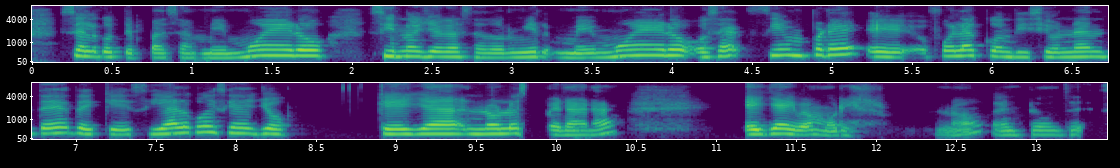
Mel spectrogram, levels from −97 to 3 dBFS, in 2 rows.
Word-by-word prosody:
si 275 - -2
algo 230 -3 +1
te 190 -3 -7
pasa, 190 0 -7
me 180 0 -3
muero, 270 +5 +3 0.3
si 255 - +1
no 240 0 +1
llegas 225 -2 0
a 200 - -4
dormir, 205 +3 -1
me 190 0 -2
muero, 280 +5 +2
o 215 - 0
sea, 255 +5 -1
siempre, 295 +3 +2
eh, 220 -2 +1
fue 255 -1 -1
la 270 0 +4
condicionante 225 0 -1
de 230 -4 0
que 205 -2 -2
si 220 +2 -1
algo 265 +4 +3
hacía 265 -4 0
yo, 215 -2 -1 0.5
que 220 -2 +3
ella 225 +1 +4
no 220 +1 +2
lo 235 - +2
esperara, 190 0 -4 0.8
ella 205 +3 +4
iba 190 -3 +2
a - - -5
morir, 170 -3 -7 0.5
¿no? 315 - -10
Entonces 180 +1 -9
225 Hz, 165 wpm, -23 LUFS, 200-255 Hz, 0.8 s, la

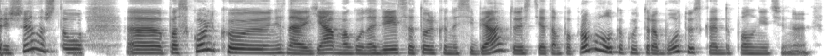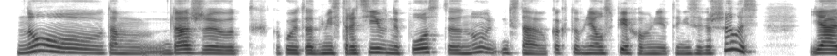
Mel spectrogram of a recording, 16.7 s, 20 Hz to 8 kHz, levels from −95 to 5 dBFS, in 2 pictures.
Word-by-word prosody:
решила, 300 - 0
что, 210 -8 -1 0.4
э, 190 0 +4
поскольку, 245 - +1
не 200 -2 +2
знаю, 170 -5 +3
я 190 +3 +5
могу 170 -1 -2
надеяться 180 +2 0
только 180 -1 -3
на 160 -1 -5
себя, 170 - +2
то - - -5
есть 170 0 -4
я 170 - 0
там 160 -1 -5
попробовала 250 - +1
какую-то 195 -3 -6
работу 190 - -2
искать 175 -7 -6
дополнительную 165 - -8 0.4
Но 225 -5 +1
там 170 -2 -5
даже 185 -1 +4
вот 170 0 -3 0.3
какой-то 175 +1 -1
административный 180 +3 +1
пост, 225 +3 0
э, 175 -1 0
ну, 220 +8 -1
не 200 -1 -7
знаю, 165 -6 -1
как-то 195 0 -6
у - - -6
меня 180 0 +1
успехом 175 -2 0
у - - -5
меня 160 -1 -4
это 155 +2 -12
не 160 0 -5
завершилось. 260 - -1 0.5
Я 195 -1 +8
185 Hz, 150 wpm, -23 LUFS, 170-210 Hz, 0.5 s, Я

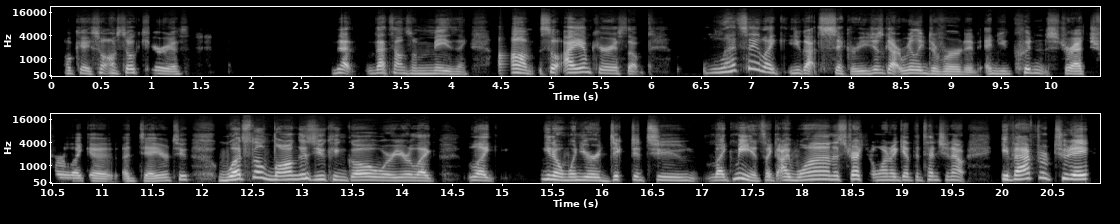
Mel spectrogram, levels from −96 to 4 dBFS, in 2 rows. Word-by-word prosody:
Okay, 165 -1 -5
so - - -5
I'm - - -5
so 205 +5 -1
curious 150 -8 -6 1.5
That - - +1
that 200 +5 -2
sounds 175 -4 -6
amazing. 155 -4 -5 0.4
Um, 200 -7 +3
so 225 - +1
I - - +7
am 240 +2 +4
curious 175 -7 -4
though, - - -5 0.6
let's 250 +10 -5
say, 430 -4 -1
like, 235 -8 -2
you 180 +1 -7
got - - 0
sick 165 -5 -1
or 140 - -6
you 150 +1 -4
just 190 -1 -4
got - - +2
really 175 +1 0
diverted 135 -7 -4
and 150 +1 -6
you 150 - -9
couldn't 190 -3 -4
stretch 150 -3 0
for, 170 -1 -3
like, 150 -2 -1
a 140 -2 0
a 140 - -4
day 140 +1 -1
or 165 - -3
2. 215 +6 -5 0.3
What's 215 - +6
the 330 -2 +2
longest 225 +2 +3
you 225 +1 +1
can 200 -5 -5
go 185 +1 +3
where 175 -2 -1
you're 170 +1 0
like 155 -4 +1 0.3
like, 175 -3 +1 0.5
you 235 0 +2
know, 210 - +5
when 180 0 -1
you're 180 -1 +2
addicted 195 +4 -3
to 175 -5 -4
like 180 +5 -1
me, 265 -7 +6
it's 150 -3 -5
like, - - -3
I 185 - +4
wanna 220 +5 +2
stretch, 235 +2 +5
I - - -8
wanna 190 +1 0
get 190 -1 -1
the 185 - -12
tension 195 +1 -5
out. 200 - 0 0.3
If 220 0 +2
after 280 +6 +6
2 265 +4 0
days 235 0 +11
180 Hz, 205 wpm, -24 LUFS, 160-215 Hz, 1.5 s, days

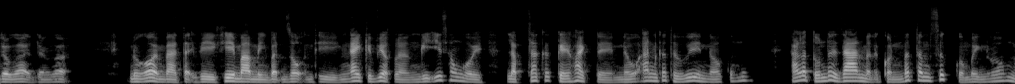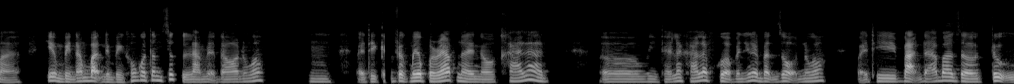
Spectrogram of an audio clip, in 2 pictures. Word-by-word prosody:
Đúng 120 -2 +3
rồi, 130 - +1
đúng 115 -1 -7
rồi. 125 0 -3 0.6
Đúng 130 - 0
rồi, 160 +2 +7
mà 120 -2 +3
tại - - -2
vì 120 -2 +1
khi 155 +7 +5
mà 130 -2 +7
mình 115 -3 -1
bận 115 - +1
rộn 125 -2 -1
thì 115 -3 -4
ngay 125 +9 +5
cái 135 -3 -3
việc 165 -6 +2
là 110 -2 -1
nghĩ 140 - -2
xong 180 -5 -2
rồi 115 -4 -1 0.2
lập 125 -2 +1
ra 175 - +2
các 180 +1 -7
kế 135 - +4
hoạch 155 +1 +3
để 110 -2 -3
nấu 115 +4 -3
ăn 165 +2 0
các 190 +2 -4
thứ 130 -2 -3
thì 165 0 +2
nó 120 -4 -4
cũng 160 +8 -10 0.4
khá - - +2
là 200 - +4
tốn 145 +2 +1
thời 190 -4 +3
gian 165 0 +7
mà 120 - -1
lại 110 - -9
còn 115 +1 -3
mất 185 - 0
tâm 185 -3 +2
sức 225 +7 -3
của - - -4
mình, 115 +2 -4
đúng 130 - -7
không? 165 +1 -4
Mà 105 -5 -4 0.3
khi 175 - +3
mà 160 - 0
mình 130 - 0
đang 150 +6 +1
bận 160 - +5
thì 120 - -2
mình 110 -1 -4
không 175 +2 -3
có 195 - +3
tâm 190 0 -1
sức 230 +4 0
để - - -2
làm 115 0 0
việc - - -5
đó, 120 +2 -1
đúng 135 +3 -6
không? 180 +3 0 0.5
Ừm, 130 -1 -8 0.3
vậy - - -3
thì 130 - -3
cái - - -6
việc 160 -1 +2
meal 165 - +8
prep 165 +6 +4
này 135 -5 +1
nó 115 -1 -2
khá 150 0 -3
là 210 -5 +1 0.5
ờ, 125 0 -3
mình 125 -1 -7
thấy 120 0 -5
là 160 - -1
khá 150 -2 -3
là 190 +4 +4
phù 185 - -1
hợp - - +3
với 125 - -5
những 135 - -5
người 180 0 +2
bận 145 -6 -1
rộn, 130 -2 -1
đúng 140 +1 -3
không? 170 +3 -2 0.3
Vậy - - -4
thì 140 -1 -1
bạn 140 +2 +4
đã 135 +2 -2
bao 175 +2 +3
giờ 135 -5 +2
tự 170 - +4
135 Hz, 300 wpm, -28 LUFS, 120-165 Hz, 0.6 s, meal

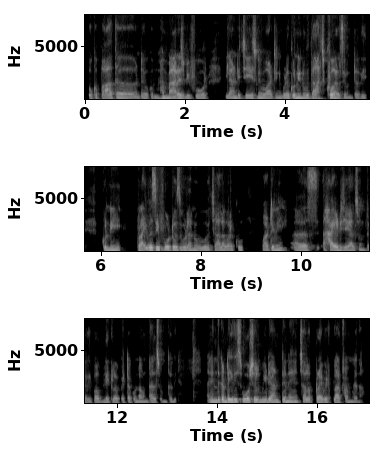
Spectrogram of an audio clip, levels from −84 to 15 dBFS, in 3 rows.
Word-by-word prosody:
ఒక - - -7
పాత 125 +4 0 0.4
అంటే, 125 +4 -7
ఒక 130 - -13 0.2
మహ్ 150 +7 +1
మ్యారేజ్ 130 +3 +4
బిఫోర్ 125 +1 -5 0.4
ఇలాంటివి 135 +1 -2
చేసిన 130 +3 +1
వాటిని 130 0 -4
కూడా 145 +2 +1
కొన్ని 150 -2 +4
నువ్వు 140 0 -1
దాచుకోవాల్సి 130 - +2
ఉంటది. 115 +1 -9 0.5
కొన్ని 150 -1 +2 0.5
ప్రైవసీ 195 +4 +6
ఫోటోస్ 155 -4 +4
గూడా 135 0 0
నువ్వు 140 +2 -3 0.2
చాలా 130 +1 -2
వరకు 130 +1 -6 0.5
వాటిని 135 +3 0 0.4
ఆహ్, 140 -1 +1
స్ 140 - 0 0.3
హైడ్ 130 +2 +4
చేయాల్సి 120 -1 -1
ఉంటది. 110 0 -8
పబ్లిక్‌లో 120 +1 -4
పెట్టకుండా 115 0 -6
ఉండాల్సి 110 0 -1
ఉంటది. 100 +1 -11 0.8
ఎందుకంటే 185 +2 +5
ఇది 205 +2 +5
సోషల్ 160 +2 +6
మీడియా 165 0 +3
అంటేనే 180 +6 +1 0.2
చాలా 165 +1 -1
ప్రైవేట్ 135 0 0
ప్లాట్ 115 -2 -1
‌ఫార్మ్ 105 -1 -6
గదా! 100 +2 -12
130 Hz, 150 wpm, -30 LUFS, 120-150 Hz, 0.8 s, ప్రైవసీ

